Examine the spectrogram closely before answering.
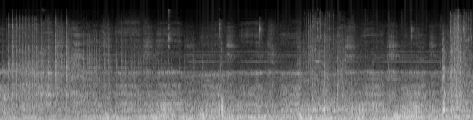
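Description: A man talks quietly into a close microphone.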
